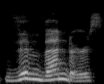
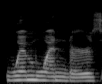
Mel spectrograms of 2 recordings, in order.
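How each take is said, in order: First: The name is said with a German pronunciation. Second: The name is said with an English pronunciation. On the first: "or if you're German" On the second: "His name is"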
